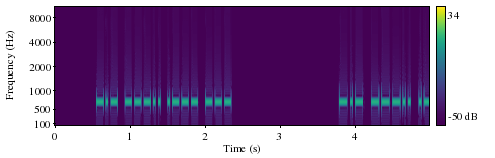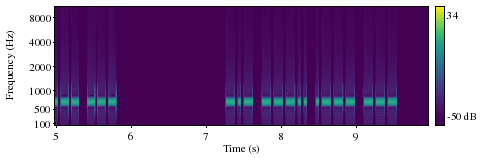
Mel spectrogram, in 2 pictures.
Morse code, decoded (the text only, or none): K8JO K8JO K8JO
